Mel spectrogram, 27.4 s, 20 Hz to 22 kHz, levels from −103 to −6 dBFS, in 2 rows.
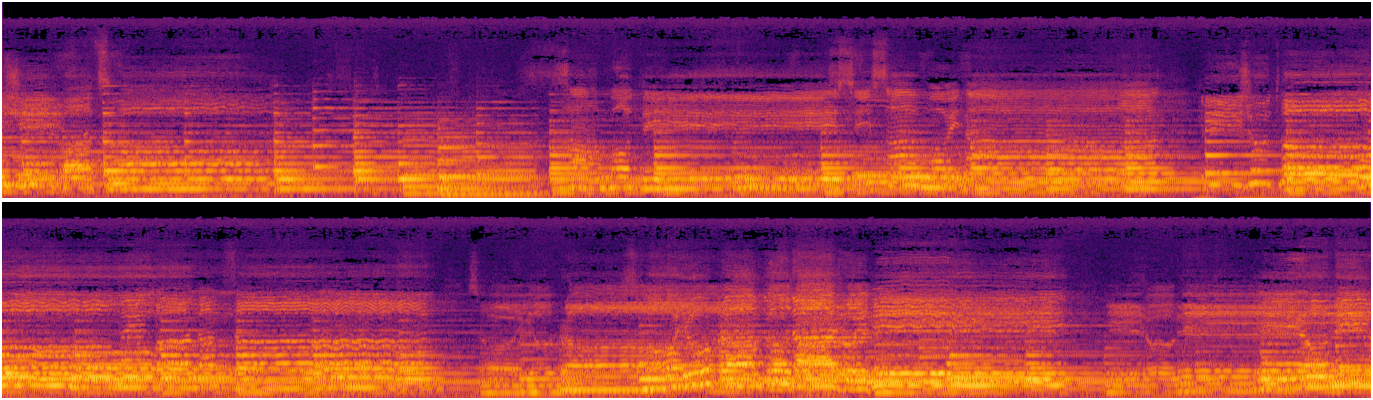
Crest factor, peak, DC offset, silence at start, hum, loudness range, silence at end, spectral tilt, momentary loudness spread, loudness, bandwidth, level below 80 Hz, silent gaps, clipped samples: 16 dB; -8 dBFS; under 0.1%; 0 s; none; 6 LU; 0 s; -7 dB/octave; 9 LU; -24 LUFS; 17 kHz; -48 dBFS; none; under 0.1%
